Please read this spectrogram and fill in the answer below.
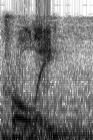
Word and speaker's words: Crowley: he likes the prenup had his name pronounced Crowley to rhyme with holy he had so many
